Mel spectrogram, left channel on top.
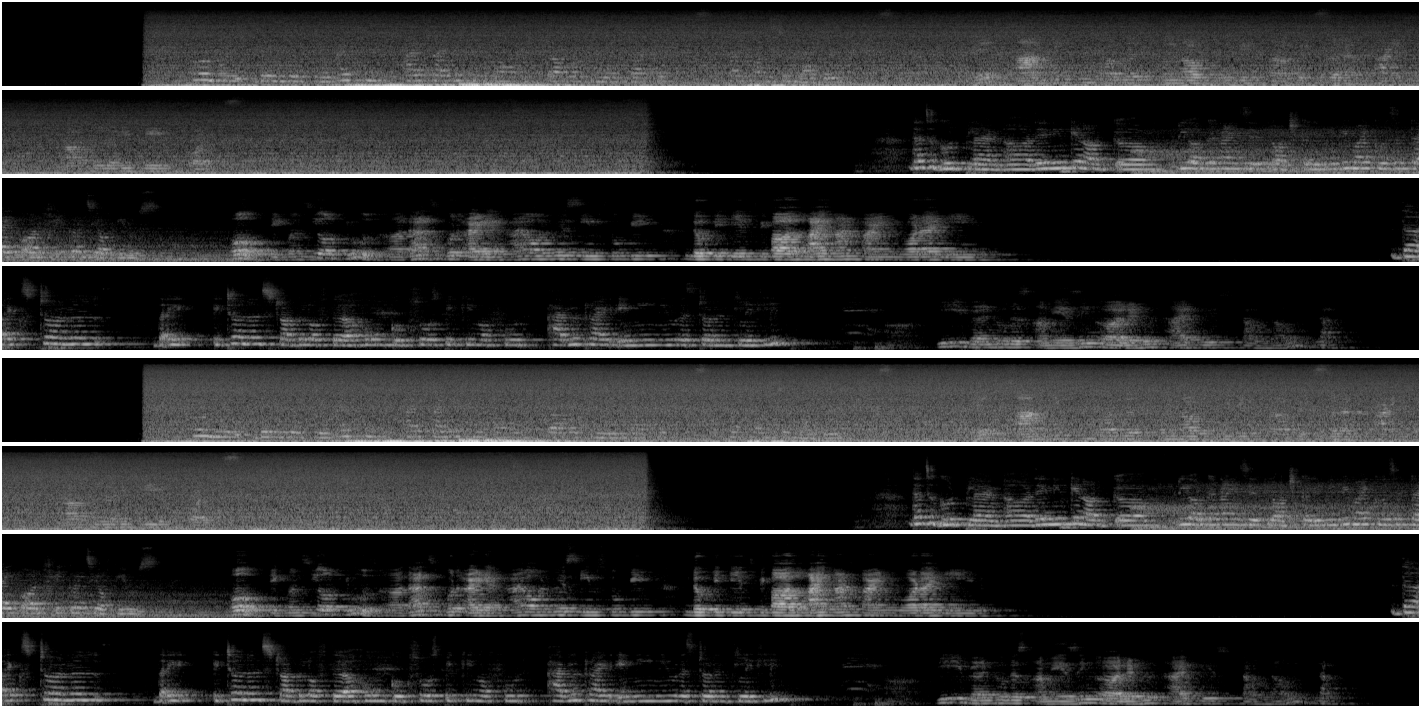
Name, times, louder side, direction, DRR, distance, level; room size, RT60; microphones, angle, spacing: sound 1, 1.4-20.6, right 2 dB, 35° right, 0.4 m, -26 dB
voice 1, 1.6-7.0 7.3-8.7 22.9-30.2 42.2-43.5 44.0-44.3 44.6-47.7 48.0-50.3 50.9-51.3, right 1 dB, 10° right, -5 dB, 0.9 m, -31 dB
voice 2, 9.6-14.3 14.7-16.3 17.2-17.4 30.6-38.1 51.3-51.5 51.9-55.7, right 1 dB, 70° right, -5 dB, 1.4 m, -33 dB
sound 2, 25.4-30.7, equal, 85° right, 1.8 m, -38 dB
8.3 x 5.0 x 2.5 m, 0.88 s
head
